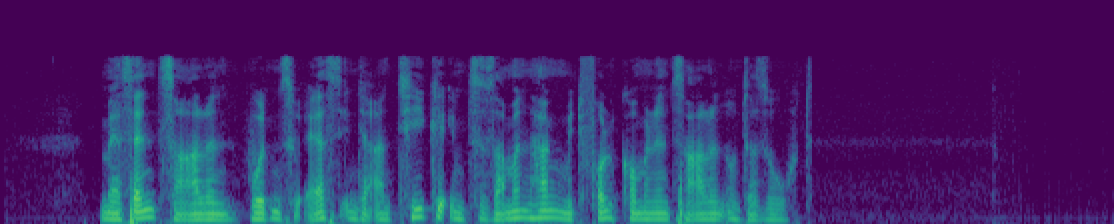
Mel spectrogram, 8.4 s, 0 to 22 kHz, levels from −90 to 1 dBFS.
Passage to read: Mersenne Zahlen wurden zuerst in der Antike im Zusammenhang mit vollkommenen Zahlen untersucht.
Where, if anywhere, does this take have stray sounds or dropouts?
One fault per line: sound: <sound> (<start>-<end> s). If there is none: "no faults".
no faults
